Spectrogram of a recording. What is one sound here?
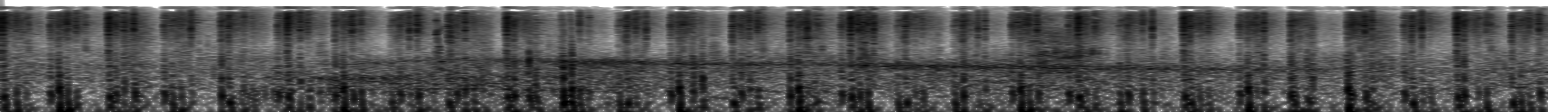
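Hooves pound rapidly through snow at a gallop.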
